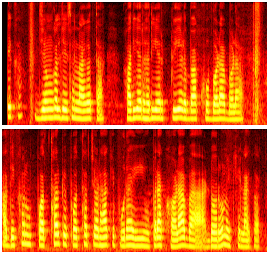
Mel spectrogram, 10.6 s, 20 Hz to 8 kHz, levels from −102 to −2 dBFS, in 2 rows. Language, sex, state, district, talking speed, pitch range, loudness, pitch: Hindi, male, Uttar Pradesh, Varanasi, 155 wpm, 180-205 Hz, -19 LUFS, 195 Hz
